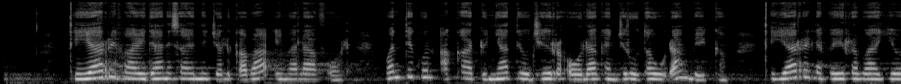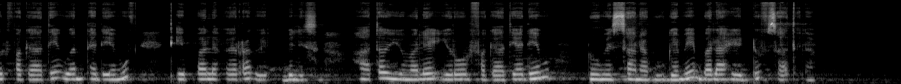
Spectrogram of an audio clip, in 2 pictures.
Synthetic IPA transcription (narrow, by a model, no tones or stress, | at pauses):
t̪ʼɪjːaːrːɪfaːʔɪd̪aːnɪsaːɪnːɪd͡ʒɐlkʼɐbaːʔɪmɐlaːfo̞ːlɐ̥ | wɐnt̪ɪkʊnɐ̰kːɐːd̪ːʊɲːaːt̪ːɪhɔd͡ʒiːrːɐʔo̞ːlaːkɐnd͡ʒɪɾʊt̪ɐʔuːᶑaːnbe̞ːkːɐmɐ | t̪ʼɪjːaːrːɪlɐfɐɪrːɐbaːjʔe̞ːwɐlfɐɡaːt̪eːwɐnt̪ɐd̪e̞ːmuːft̪ʼiːbːaːlɐfɐɪrːɐbɪlɪsɐ̥ | haːt̪ɐɪjːʊmɐle̞ːjɛɾo̞ːwɐlfɐɡaːt̪eːɐd̪e̞ːmʊd̪̥uːmɪsːaːnɐɡuːɡɐme̞ːbɐlaːɦɛd̪ːuːfsaːt̪ʼɪ̥lɐ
